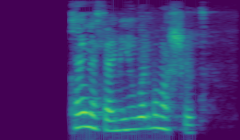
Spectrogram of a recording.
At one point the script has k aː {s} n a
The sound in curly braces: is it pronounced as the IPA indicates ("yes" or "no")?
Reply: no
